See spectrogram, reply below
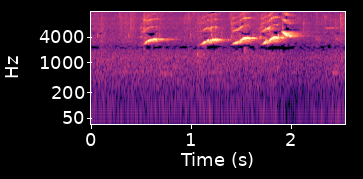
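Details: Song of an eight-month-old double-collared seedeater: one clear rising whistle, a pause, then a quicker run of three or four climbing slurred notes.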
